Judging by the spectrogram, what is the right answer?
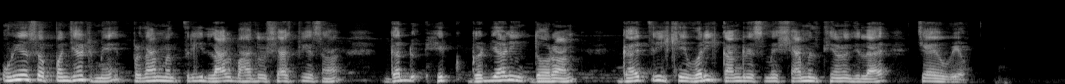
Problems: constant background noise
